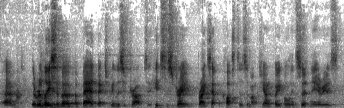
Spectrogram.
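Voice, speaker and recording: A man's voice: on the low side, sharp tone. An Australian man on a conference panel, answering emphatically and dismissing critics. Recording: echoey hall, faint noise.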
